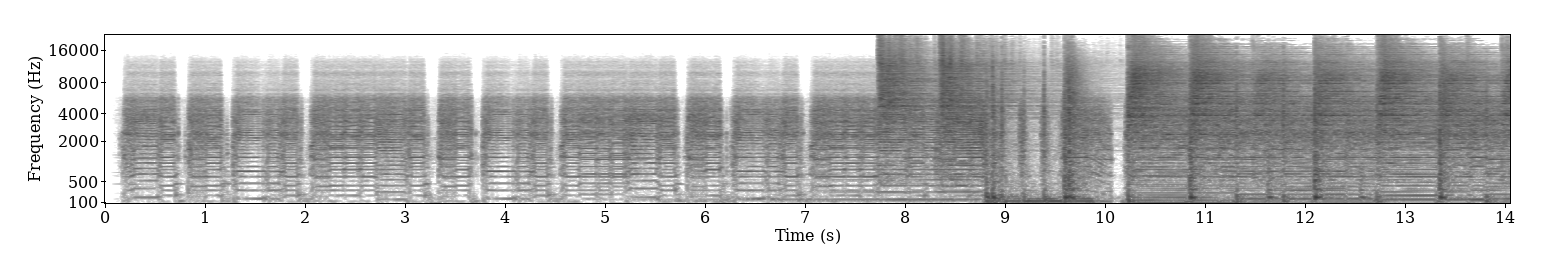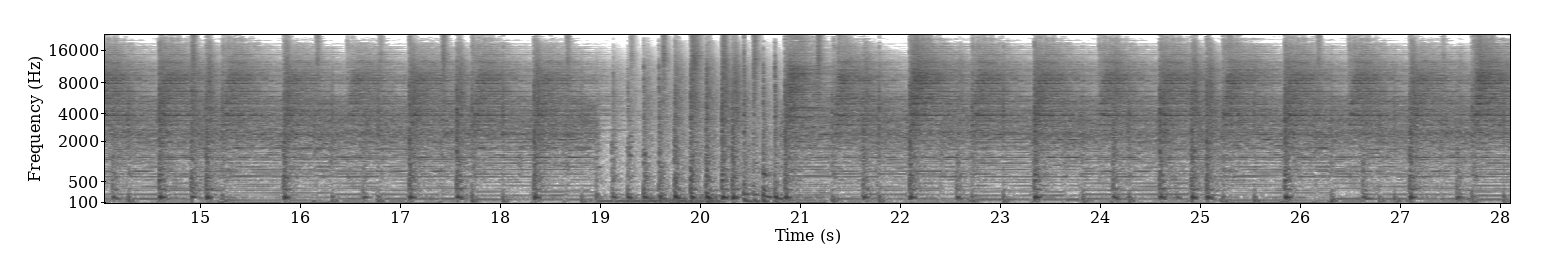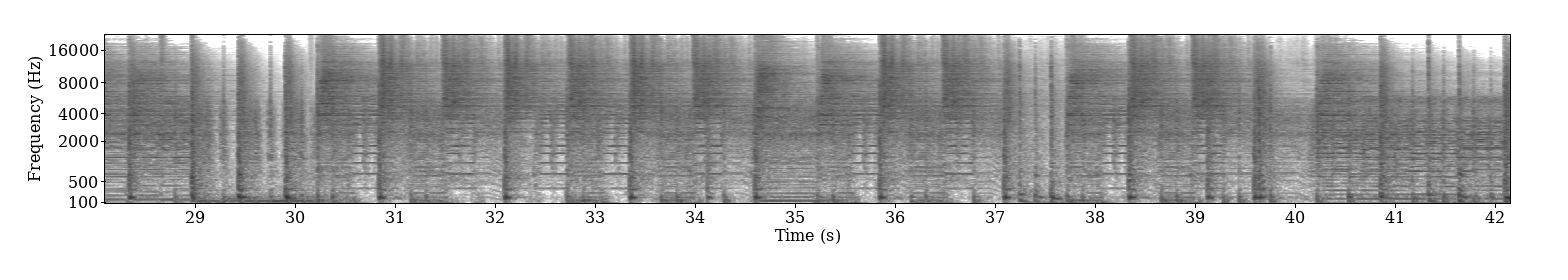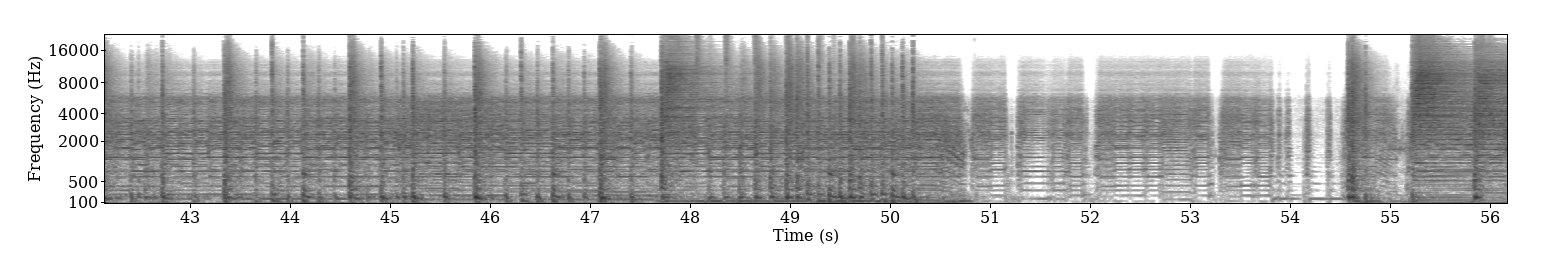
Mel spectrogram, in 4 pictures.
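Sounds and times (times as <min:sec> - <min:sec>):
rock music mix: 0:00.2 - 0:53.8, 0:54.5 - 0:56.1.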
